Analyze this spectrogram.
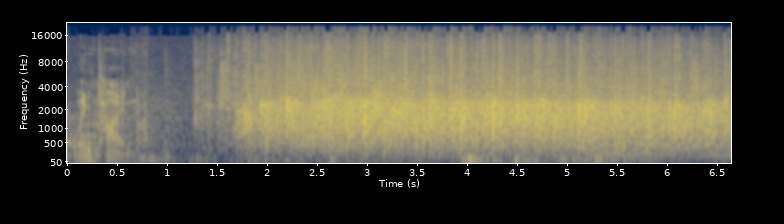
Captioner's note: audience applauds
